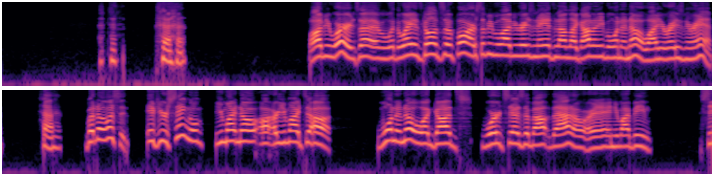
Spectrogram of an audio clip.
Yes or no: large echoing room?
yes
